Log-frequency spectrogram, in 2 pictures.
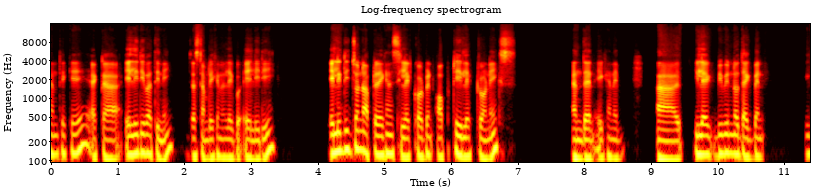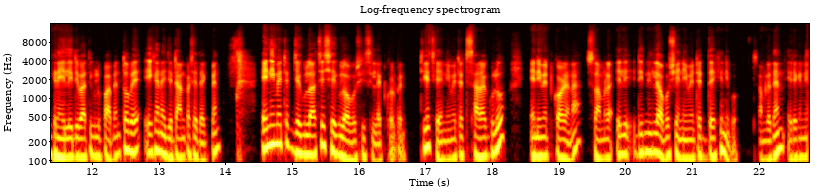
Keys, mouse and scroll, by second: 2.8-3.8 typing, 6.8 click, 11.9 click, 15.1 click, 21.4 click.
